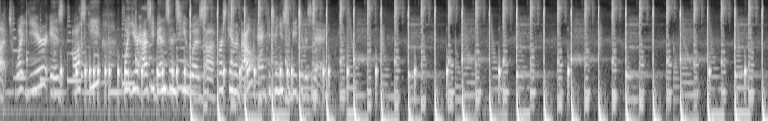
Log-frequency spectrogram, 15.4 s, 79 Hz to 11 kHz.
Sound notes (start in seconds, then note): 1.6 upbeat music; 6.7 popping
